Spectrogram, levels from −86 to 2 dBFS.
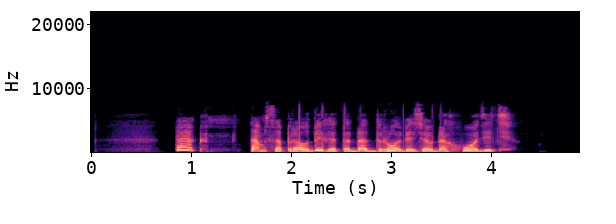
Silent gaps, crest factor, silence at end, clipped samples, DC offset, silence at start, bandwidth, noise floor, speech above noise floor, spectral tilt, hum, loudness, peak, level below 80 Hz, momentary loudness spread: none; 14 dB; 0.7 s; under 0.1%; under 0.1%; 0.85 s; 7.4 kHz; -52 dBFS; 38 dB; -6 dB/octave; none; -14 LUFS; -2 dBFS; -54 dBFS; 8 LU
